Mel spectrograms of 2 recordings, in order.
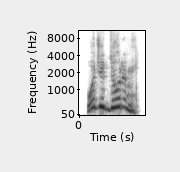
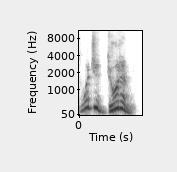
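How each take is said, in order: First: Higher and louder, accusing; indignant outburst. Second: Said in the usual way. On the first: Retold or imitated. The man accusing the Arizal, higher and louder. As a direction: throw the question back hard.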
